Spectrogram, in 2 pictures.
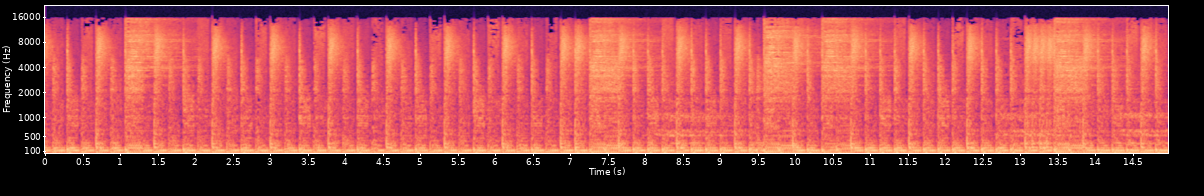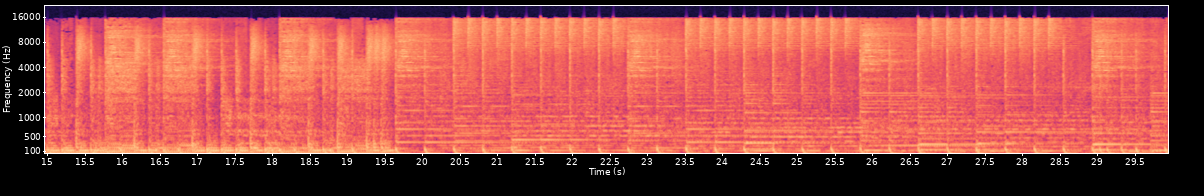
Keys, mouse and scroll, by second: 0.3 click, 1.4 g, 6.7 click, 7.7 typing, 8.1 click, 9.0-9.7 typing, 10.8 click, 11.2 middle click, 11.9 shift+middle click, 12.4 middle click, 12.9 shift+scroll, 13.3 shift+middle click, 13.6-13.9 scroll up 3, 13.9 typing, 14.3 click, 15.1 shift+middle click, 15.4 middle click, 16.4 3, 17.1 g, 22.6 click, 22.8 click, 23.1 scroll down 3, 23.4 z, 23.5 middle click, 25.0 click, 25.5 middle click, 26.0 z, 26.8 click, 27.1 middle click, 28.5 scroll up 1, 28.9 Tab, 29.3 middle click.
